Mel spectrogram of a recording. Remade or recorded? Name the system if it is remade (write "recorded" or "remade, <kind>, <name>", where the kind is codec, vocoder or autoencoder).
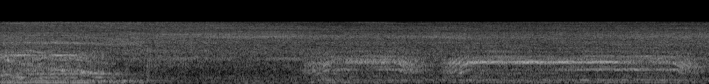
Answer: remade, vocoder, Vocos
